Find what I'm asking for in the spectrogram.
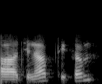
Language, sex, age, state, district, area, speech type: Kashmiri, male, 30-45, Jammu and Kashmir, Srinagar, urban, conversation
